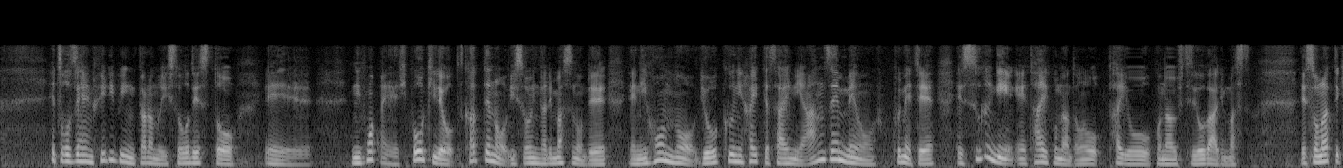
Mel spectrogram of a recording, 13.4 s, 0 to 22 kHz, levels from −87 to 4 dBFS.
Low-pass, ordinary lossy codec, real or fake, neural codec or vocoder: 7.2 kHz; none; fake; codec, 16 kHz in and 24 kHz out, 0.8 kbps, FocalCodec, streaming, 65536 codes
